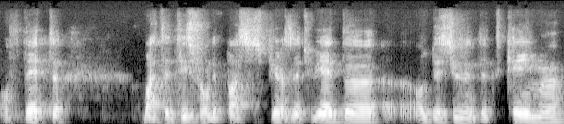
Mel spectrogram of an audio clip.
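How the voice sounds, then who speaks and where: A man's medium-pitched voice has a dark, mellow tone. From Italy. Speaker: engineering school staff. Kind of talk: online presentation Q&A. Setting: video conference. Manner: halting, many fillers.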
